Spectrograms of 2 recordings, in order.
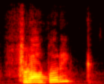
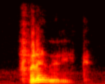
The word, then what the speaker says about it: Frederick: ¿Dice usted también Froderick? No, Frederick. ¿Y por qué no es Froderick Frankenstein? ¿Por qué no? Es Frederick Frankenstein.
